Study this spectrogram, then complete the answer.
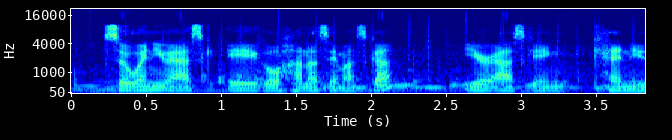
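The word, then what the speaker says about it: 話せます: The word you're thinking of is hanasemasu, where the U sound is soft or sometimes barely pronounced.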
